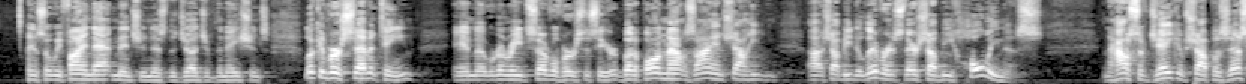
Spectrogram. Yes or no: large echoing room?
yes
